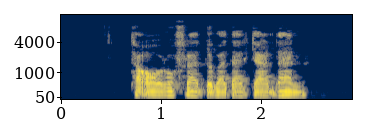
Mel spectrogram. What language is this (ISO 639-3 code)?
fas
